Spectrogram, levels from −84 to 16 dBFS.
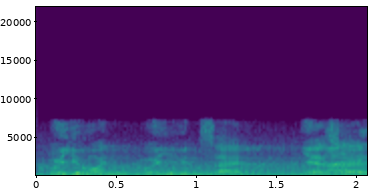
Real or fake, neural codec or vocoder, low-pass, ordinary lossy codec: fake; vocoder, 22.05 kHz, 80 mel bands, WaveNeXt; 7.2 kHz; none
